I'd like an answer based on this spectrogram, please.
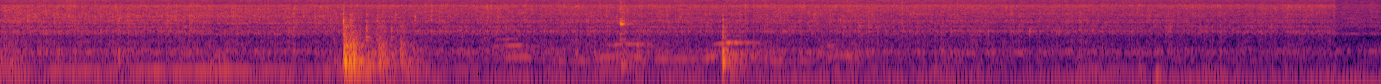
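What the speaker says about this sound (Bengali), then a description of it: "মাংসগুলোকে দিয়ে দিয়েছি ভাজা হওয়ার জন্য" Meat fries in hot oil with chopped ginger and garlic, a steady close sizzle with a few sharp clinks and scrapes of a utensil against the pan.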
